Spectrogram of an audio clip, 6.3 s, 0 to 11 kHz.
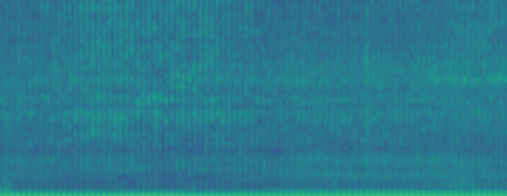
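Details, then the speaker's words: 1998 Honda 300 4x4 ATV, sitting for years, running after a Honda Foreman 450 carburetor was installed and the gas tank vented; steady, even thumping at constant idle, about three beats a second, no misses, no smoke. Normal running; later stalled, CDI suspected. "Hey, it was running really good. It wasn't even smoking."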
